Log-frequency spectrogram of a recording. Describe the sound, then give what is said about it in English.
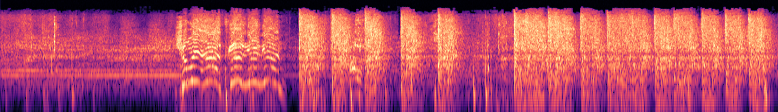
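Police gunfire at an unarmed man in a backyard: a rapid volley of many sharp, loud cracks in quick succession, preceded by shouting voices. “Shots fired, subject down.”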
